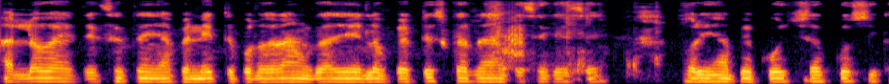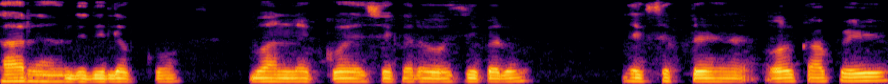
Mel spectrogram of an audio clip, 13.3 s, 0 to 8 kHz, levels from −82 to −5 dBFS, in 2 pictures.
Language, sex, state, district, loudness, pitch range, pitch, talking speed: Hindi, male, Chhattisgarh, Raigarh, -16 LUFS, 110-115 Hz, 115 Hz, 180 wpm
